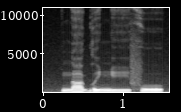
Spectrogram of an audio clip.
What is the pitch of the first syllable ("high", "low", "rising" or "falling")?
low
